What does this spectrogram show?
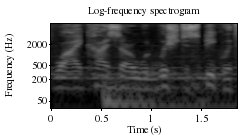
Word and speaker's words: Caesar: was pronouncing it as Caesar but he then pronounced it as kaisar so I guess he also pronounced it as kaisar true to kais there he is all right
